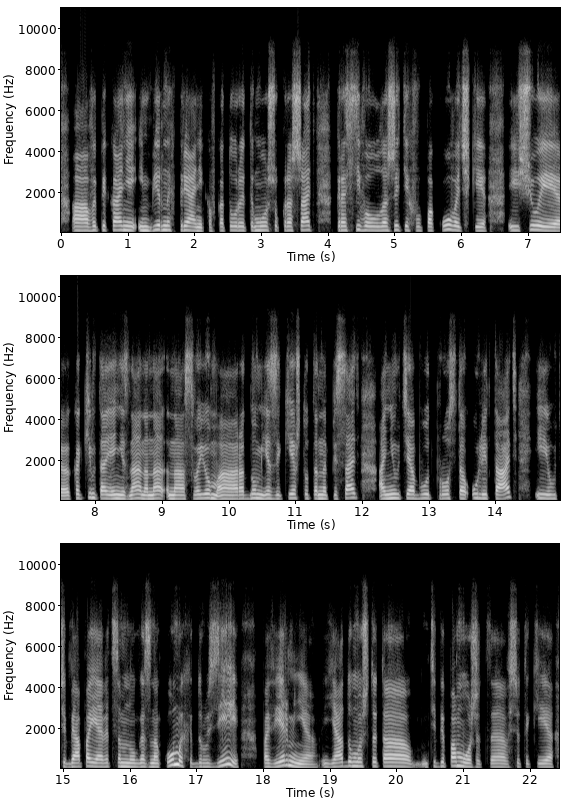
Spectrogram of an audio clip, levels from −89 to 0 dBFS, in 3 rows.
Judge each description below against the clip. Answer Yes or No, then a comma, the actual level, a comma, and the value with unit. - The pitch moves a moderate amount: No, narrow, 2.3 semitones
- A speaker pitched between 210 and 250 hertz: No, medium, 185 Hz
